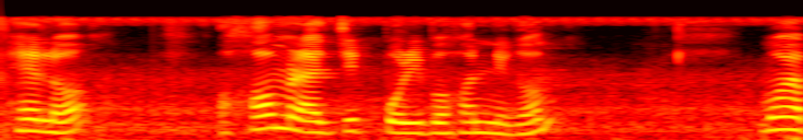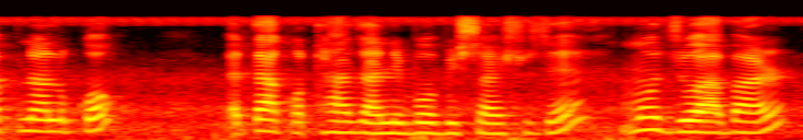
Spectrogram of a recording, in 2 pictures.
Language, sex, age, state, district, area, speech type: Assamese, female, 45-60, Assam, Sonitpur, urban, spontaneous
